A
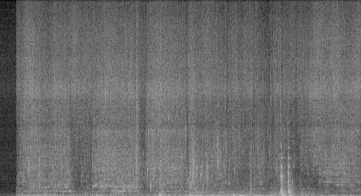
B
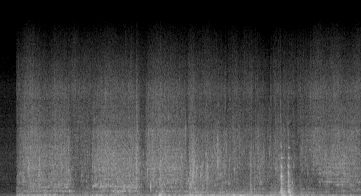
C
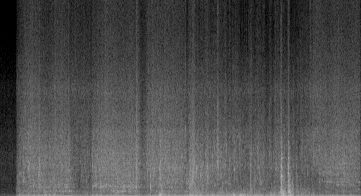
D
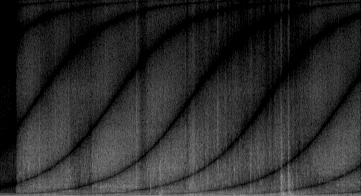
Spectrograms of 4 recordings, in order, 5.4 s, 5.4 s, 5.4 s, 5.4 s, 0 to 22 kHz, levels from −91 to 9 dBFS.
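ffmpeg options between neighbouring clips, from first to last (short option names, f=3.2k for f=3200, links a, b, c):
-af "lowpass=6k"
-af "aeval=exprs='max(val(0),0)':c=same,aecho=1:1:118|236|354|472|590:0.158|0.0808|0.0412|0.021|0.0107,volume=2dB"
-filter_complex "[0:a]aeval=exprs='val(0)+0.0158*(sin(2*PI*60*n/s)+sin(2*PI*2*60*n/s)/2+sin(2*PI*3*60*n/s)/3+sin(2*PI*4*60*n/s)/4+sin(2*PI*5*60*n/s)/5)':c=same,asplit=2[a][b];[b]afreqshift=0.87[c];[a][c]amix=inputs=2:normalize=1,volume=-9dB"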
